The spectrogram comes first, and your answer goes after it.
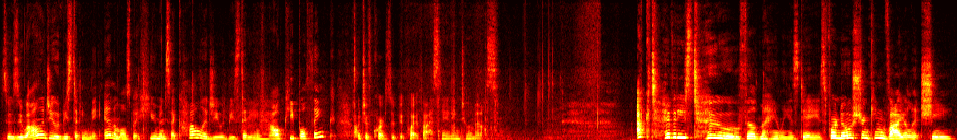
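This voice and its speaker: A woman reading a children's storybook aloud expressively, in the manner of someone explaining it to young listeners. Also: fairly high pitch. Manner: expressive, pausing to explain words simply. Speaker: storybook reader.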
